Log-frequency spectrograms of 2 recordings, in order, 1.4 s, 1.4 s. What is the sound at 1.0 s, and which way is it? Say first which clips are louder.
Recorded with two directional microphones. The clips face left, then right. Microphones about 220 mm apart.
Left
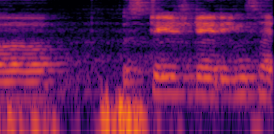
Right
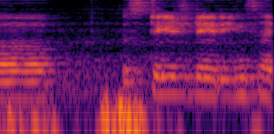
Speech: right 1 dB; 20° right (ahead or behind).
